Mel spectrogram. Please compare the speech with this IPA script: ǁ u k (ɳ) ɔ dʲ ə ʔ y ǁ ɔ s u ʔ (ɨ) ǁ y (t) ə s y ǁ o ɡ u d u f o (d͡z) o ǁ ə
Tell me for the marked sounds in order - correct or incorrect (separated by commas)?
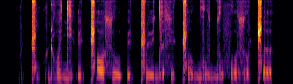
incorrect, incorrect, incorrect, incorrect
